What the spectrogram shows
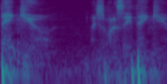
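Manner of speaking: hushed, barely audible, breathy whisper. Retelling a girl at a book signing saying thank you: imitating a whisper. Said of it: "she whispers to me".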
